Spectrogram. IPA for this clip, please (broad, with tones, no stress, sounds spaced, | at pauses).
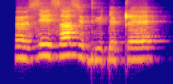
œ˨ z e˦˨ z a˦ z ʏ˨ ɡ y˨ ɗ e˨ ʈ ɛ˦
